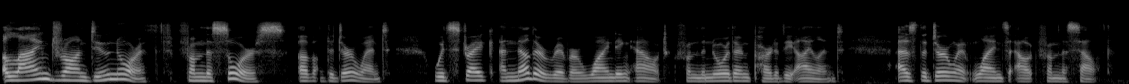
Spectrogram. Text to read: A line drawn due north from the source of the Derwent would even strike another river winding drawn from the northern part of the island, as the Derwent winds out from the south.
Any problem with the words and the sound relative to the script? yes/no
yes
